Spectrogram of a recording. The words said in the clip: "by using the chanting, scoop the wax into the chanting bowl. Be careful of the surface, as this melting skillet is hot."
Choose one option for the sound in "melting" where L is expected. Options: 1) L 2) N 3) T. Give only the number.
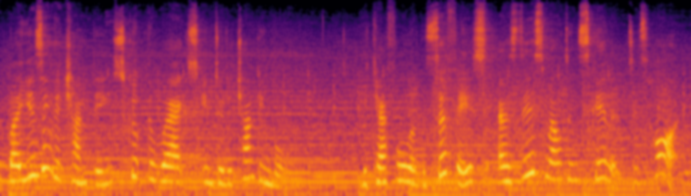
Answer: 2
